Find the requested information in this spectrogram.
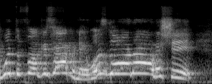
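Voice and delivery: high, slowed confusion; imitating a puzzled crowd; high mock disbelief; bewildered onlookers. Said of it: "Everybody looking like".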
